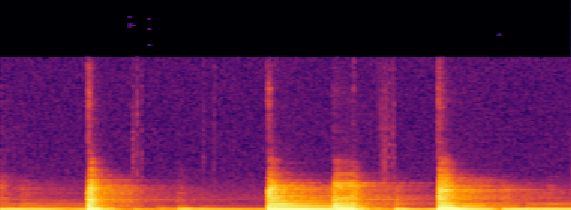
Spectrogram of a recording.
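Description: Electric guitar chords ring through a guitar amp's spring reverb, several struck chords each trailing off in a lingering metallic wash, with no talking.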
